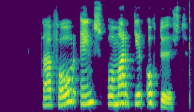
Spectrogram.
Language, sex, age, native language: Icelandic, female, 60-69, Icelandic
